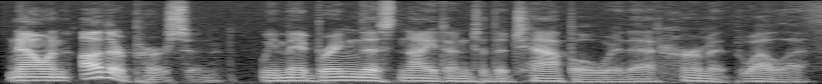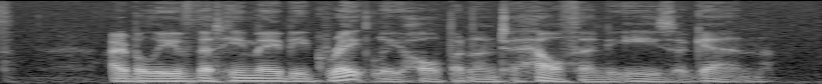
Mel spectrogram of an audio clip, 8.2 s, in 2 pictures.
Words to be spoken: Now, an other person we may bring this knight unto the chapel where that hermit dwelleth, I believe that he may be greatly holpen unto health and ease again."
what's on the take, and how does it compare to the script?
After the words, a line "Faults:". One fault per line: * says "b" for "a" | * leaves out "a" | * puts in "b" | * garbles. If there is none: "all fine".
Now, an other person we may bring this knight unto the chapel where that hermit dwelleth, I believe that he may be greatly holpen unto health and ease again."
Faults:
all fine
